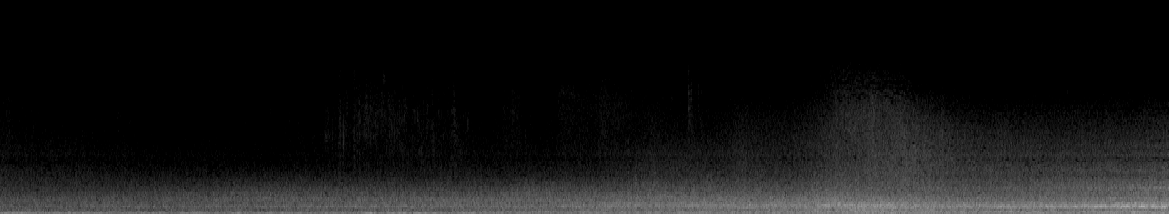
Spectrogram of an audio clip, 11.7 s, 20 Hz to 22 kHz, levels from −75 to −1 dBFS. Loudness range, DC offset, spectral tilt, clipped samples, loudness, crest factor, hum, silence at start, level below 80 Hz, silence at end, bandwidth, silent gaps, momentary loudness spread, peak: 9 LU; under 0.1%; -4.5 dB/octave; under 0.1%; -36 LUFS; 18 dB; none; 0 s; -44 dBFS; 0 s; 16 kHz; none; 10 LU; -18 dBFS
